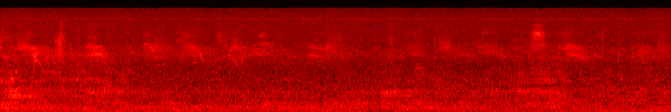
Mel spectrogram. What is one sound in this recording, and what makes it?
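Men talk faintly in the distance outdoors.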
